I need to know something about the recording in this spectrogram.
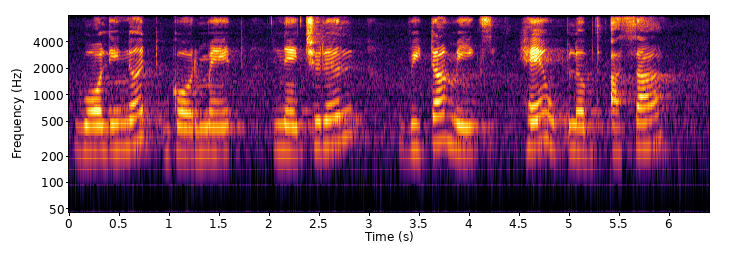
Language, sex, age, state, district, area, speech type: Goan Konkani, female, 30-45, Goa, Tiswadi, rural, read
